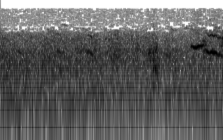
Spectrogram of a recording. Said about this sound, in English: What's that? Seagulls. At least I think that's what it is.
